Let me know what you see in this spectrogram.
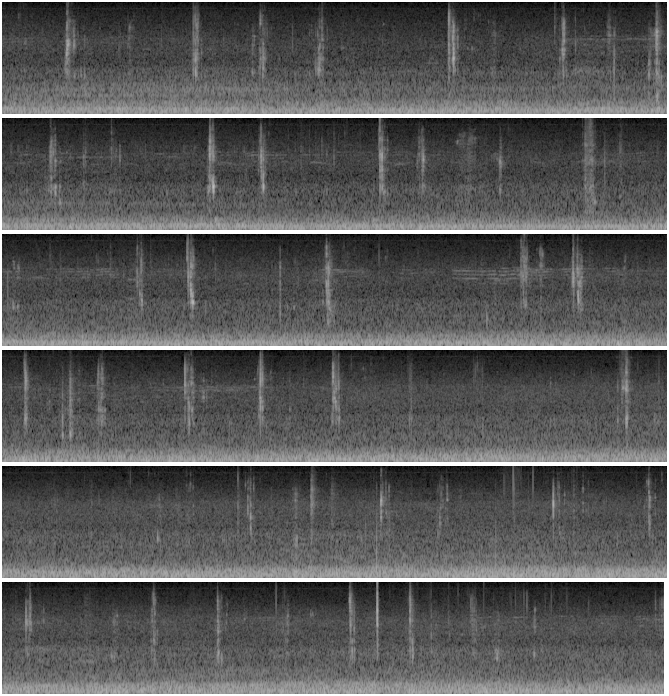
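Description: Close-up chewing and lip-smacking of a person eating fish, with sharp wet mouth clicks at irregular intervals. A steady low hum runs underneath.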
